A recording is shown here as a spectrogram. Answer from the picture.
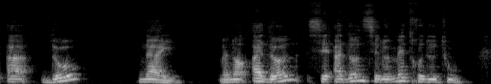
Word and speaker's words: Adonai: Par contre, comment on prononce le nom? On dit Adonai.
